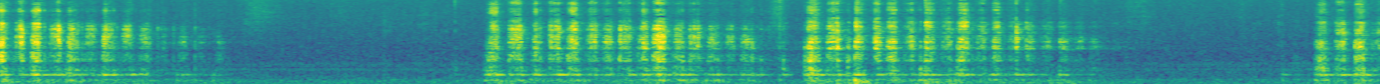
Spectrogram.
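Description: A coin scraping the coating off a paper scratch-off lottery ticket: faint, rapid back-and-forth strokes in spells, broken by pauses of about two seconds, one after the first couple of seconds and one near the end.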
